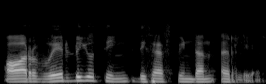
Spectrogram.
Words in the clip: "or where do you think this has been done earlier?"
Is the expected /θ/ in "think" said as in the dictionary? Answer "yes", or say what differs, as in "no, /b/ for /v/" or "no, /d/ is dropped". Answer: no, /t/ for /θ/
